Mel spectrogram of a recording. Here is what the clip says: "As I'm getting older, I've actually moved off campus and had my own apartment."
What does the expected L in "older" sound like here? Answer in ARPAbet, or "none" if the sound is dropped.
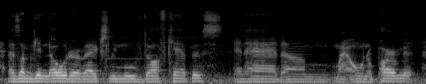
none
